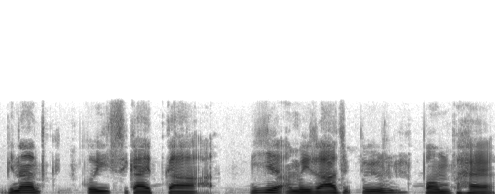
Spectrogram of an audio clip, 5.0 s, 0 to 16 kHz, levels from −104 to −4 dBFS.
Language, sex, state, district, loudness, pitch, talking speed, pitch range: Hindi, male, Bihar, Saharsa, -16 LUFS, 135 Hz, 120 wpm, 130-145 Hz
